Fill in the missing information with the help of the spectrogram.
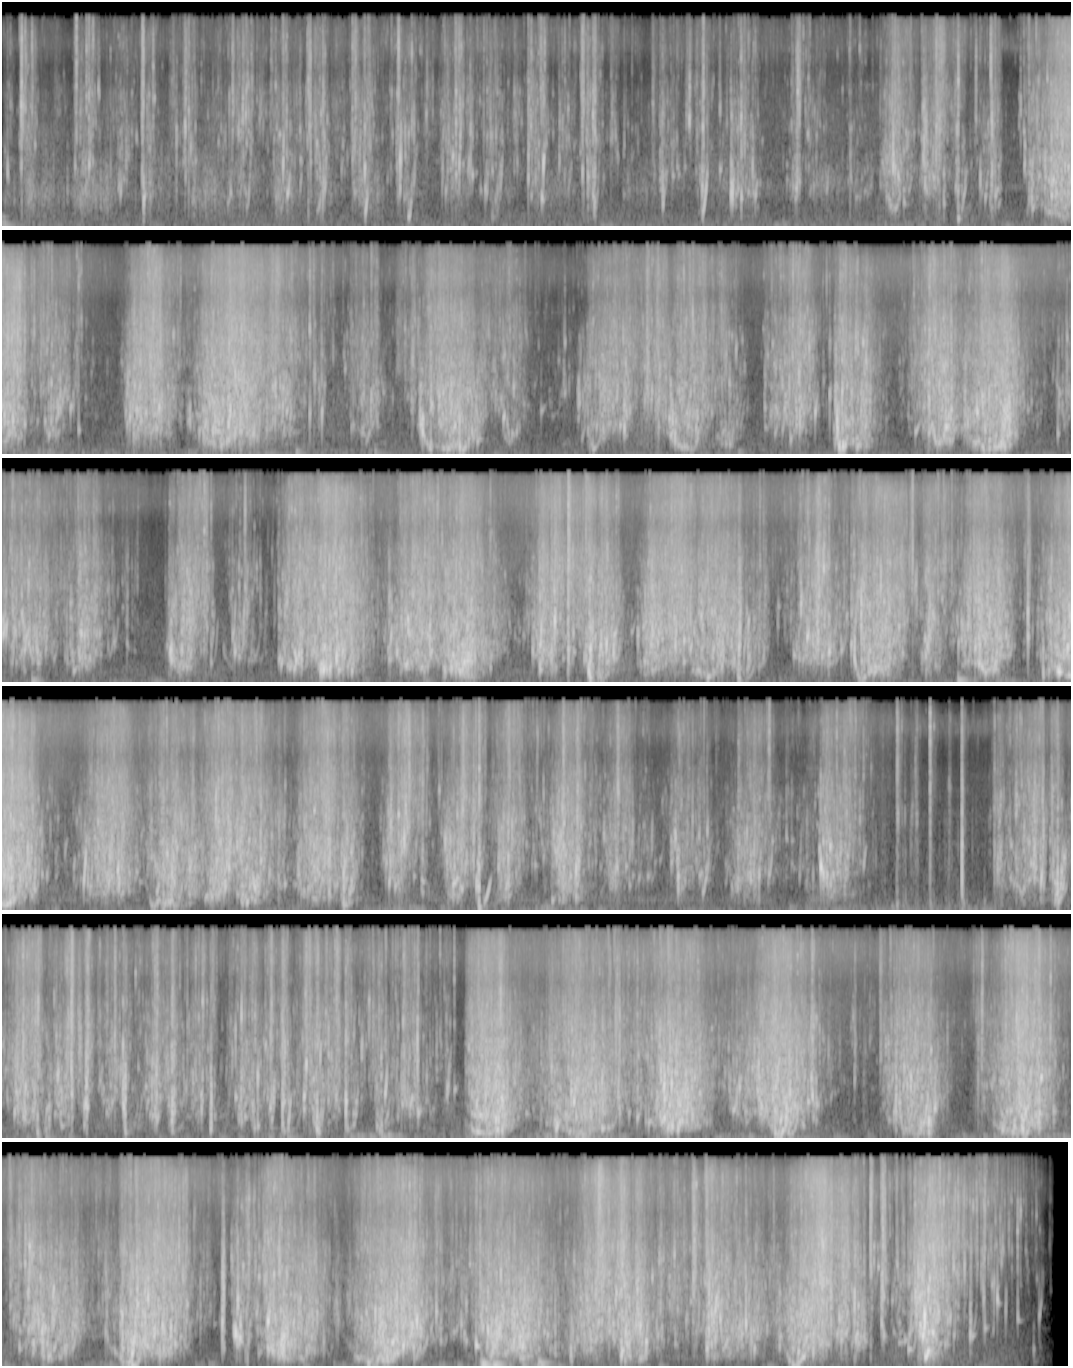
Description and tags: footsteps in the water
slush, splash, fluid, rain, wet, river, mud, drip, mush, liquid, flow, sludge, walking, walk, puddle, water, footsteps, dripping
